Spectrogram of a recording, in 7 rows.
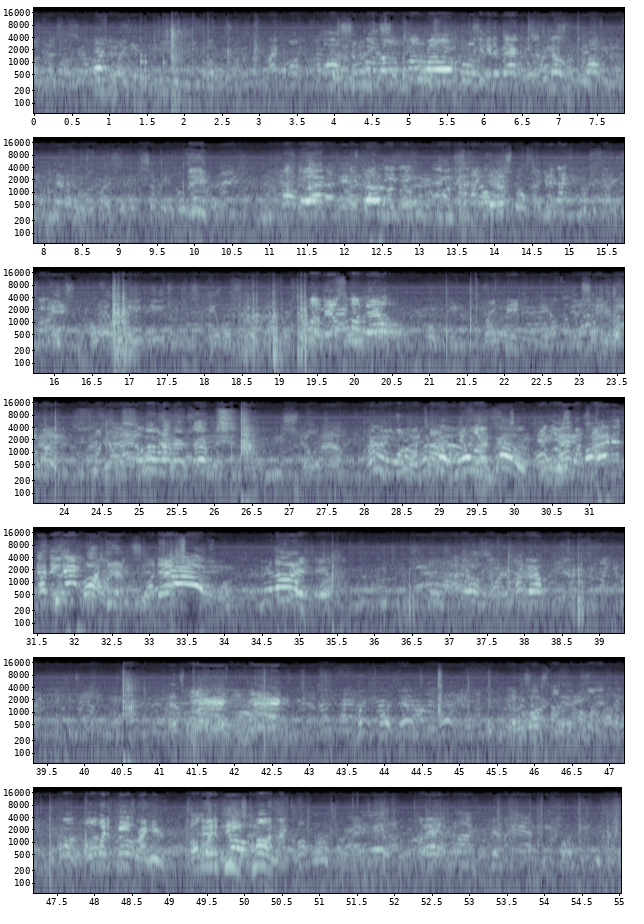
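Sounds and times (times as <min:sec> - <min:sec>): faint steady hum: 0:00.0 - 0:55.0
people talking and calling out: 0:00.0 - 0:55.0
sharp crack: 0:40.5 - 0:40.9.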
